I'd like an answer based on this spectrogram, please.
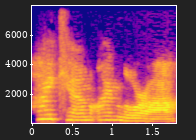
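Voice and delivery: put-on composed, steady, calm comforting voice. Retelling how Laura answered her tearful call, imitating Laura's calm, cool voice. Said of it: "she just said in this calm, cool voice".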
